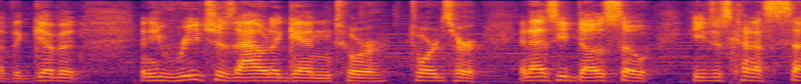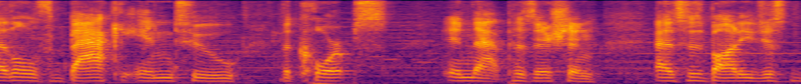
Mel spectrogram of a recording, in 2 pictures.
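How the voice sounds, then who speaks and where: A man acts as game master for a tabletop role-playing game, improvising descriptive narration in a halting way. His pitch sits in the medium range.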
